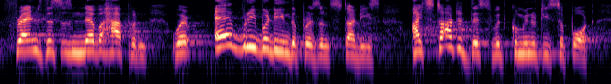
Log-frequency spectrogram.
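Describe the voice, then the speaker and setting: A woman with an Indian accent speaks at a fairly quick pace, her fairly high voice swinging very widely in pitch. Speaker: retired police officer, social activist. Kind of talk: motivational talk to an audience.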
